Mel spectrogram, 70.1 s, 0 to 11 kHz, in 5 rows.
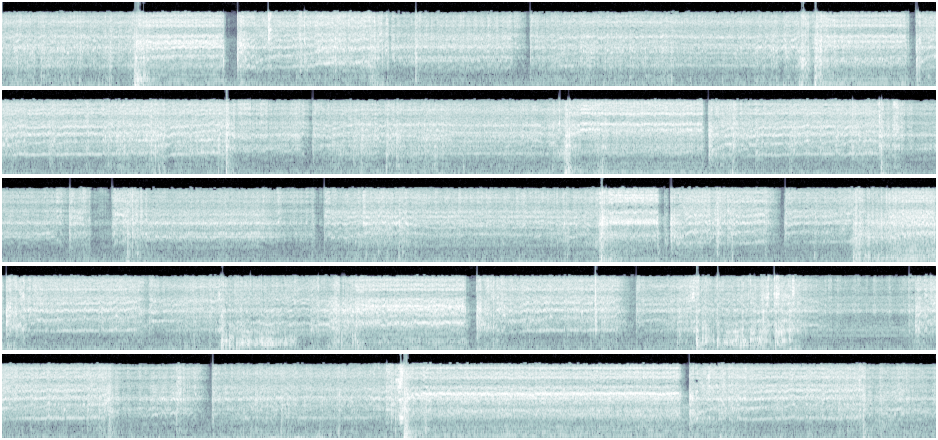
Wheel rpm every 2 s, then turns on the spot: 220, 180, 200, 150, 200, 220, 160, 200, 200, 170, 220, 160, 170, 200, 120, 150, 170, 210, 180, 170, 180, 190, 180, 180, 160, 180, 200, 140, 200, 150, 210, 150, 150, 180, 200.
58-60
